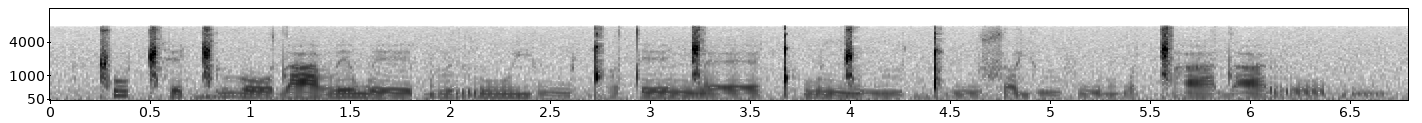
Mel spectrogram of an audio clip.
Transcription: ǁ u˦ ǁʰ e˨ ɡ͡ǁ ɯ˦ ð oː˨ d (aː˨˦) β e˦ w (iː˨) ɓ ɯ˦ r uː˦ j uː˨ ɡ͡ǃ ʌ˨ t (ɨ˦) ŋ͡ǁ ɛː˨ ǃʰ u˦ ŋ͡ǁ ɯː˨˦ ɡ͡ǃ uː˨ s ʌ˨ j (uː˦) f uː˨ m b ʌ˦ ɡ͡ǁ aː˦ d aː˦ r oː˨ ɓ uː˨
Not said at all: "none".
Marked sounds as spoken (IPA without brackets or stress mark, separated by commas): aː˨, eː˨, e˦, ɯː˦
